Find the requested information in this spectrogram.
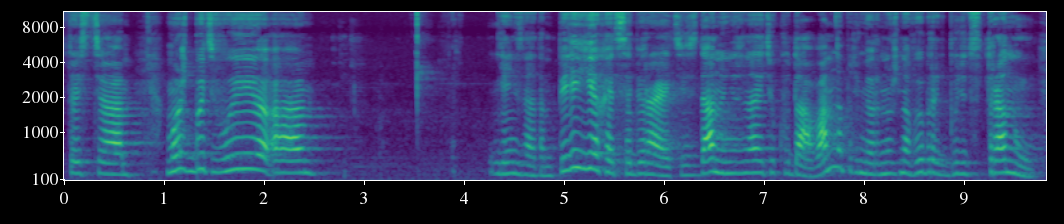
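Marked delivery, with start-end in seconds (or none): none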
